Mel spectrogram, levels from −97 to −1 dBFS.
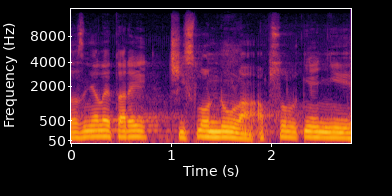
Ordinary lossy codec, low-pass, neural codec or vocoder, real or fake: Opus, 64 kbps; 14.4 kHz; none; real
